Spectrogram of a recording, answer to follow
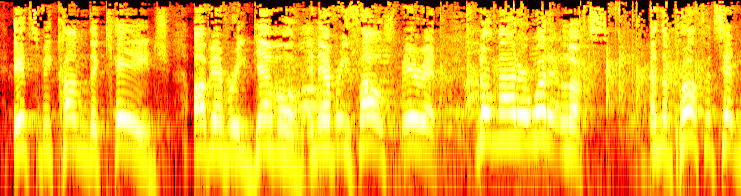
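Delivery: preacher building in force; forceful preaching. Real, not acted. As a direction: press it home to the congregation.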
